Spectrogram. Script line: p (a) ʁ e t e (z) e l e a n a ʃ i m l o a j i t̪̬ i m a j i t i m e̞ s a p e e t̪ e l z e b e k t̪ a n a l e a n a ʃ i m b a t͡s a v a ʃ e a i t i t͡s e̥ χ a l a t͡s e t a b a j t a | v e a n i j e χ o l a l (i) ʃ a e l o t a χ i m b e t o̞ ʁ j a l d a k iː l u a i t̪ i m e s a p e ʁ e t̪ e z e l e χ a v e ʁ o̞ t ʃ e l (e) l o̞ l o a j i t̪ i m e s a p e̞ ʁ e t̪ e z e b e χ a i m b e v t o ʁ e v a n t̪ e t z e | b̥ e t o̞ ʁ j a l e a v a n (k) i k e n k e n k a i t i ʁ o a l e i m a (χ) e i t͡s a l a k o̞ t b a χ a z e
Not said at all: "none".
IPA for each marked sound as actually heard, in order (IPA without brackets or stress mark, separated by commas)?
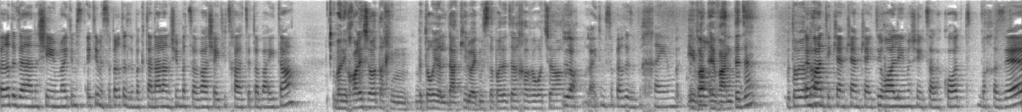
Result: e, z, i, a, t, ʃ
